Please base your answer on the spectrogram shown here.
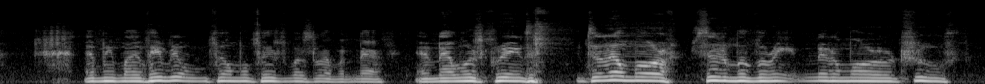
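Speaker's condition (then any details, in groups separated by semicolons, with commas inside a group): Cerebral palsy, severe; spastic type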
